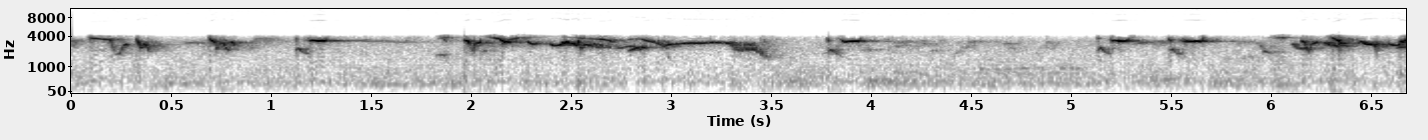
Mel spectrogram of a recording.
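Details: Kacer (Oriental magpie-robin) rolling out its ngerol song: loud high warbled phrases with sharp downward slurs and sustained whistles, repeated in bursts separated by short gaps.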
